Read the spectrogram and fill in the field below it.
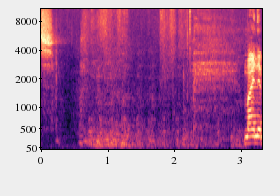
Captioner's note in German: verhaltenes Gelächter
